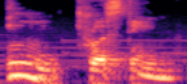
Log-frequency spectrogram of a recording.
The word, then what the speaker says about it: interesting: Quando eu tenho esse apóstrofo here, ele quer dizer que a próxima sílaba é a sílaba tônica, né?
